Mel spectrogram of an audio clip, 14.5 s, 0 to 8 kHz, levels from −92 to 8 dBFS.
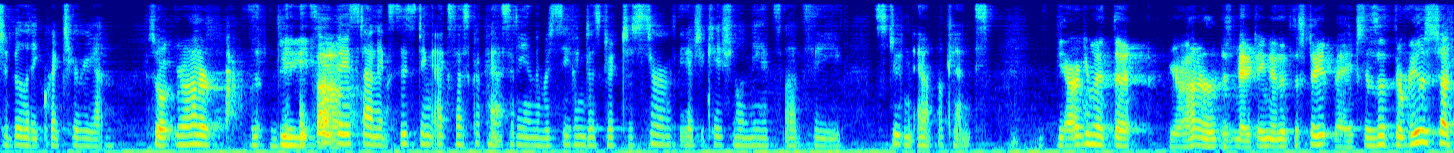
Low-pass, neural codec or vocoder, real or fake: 7.2 kHz; codec, 44.1 kHz, 2.6 kbps, SNAC; fake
